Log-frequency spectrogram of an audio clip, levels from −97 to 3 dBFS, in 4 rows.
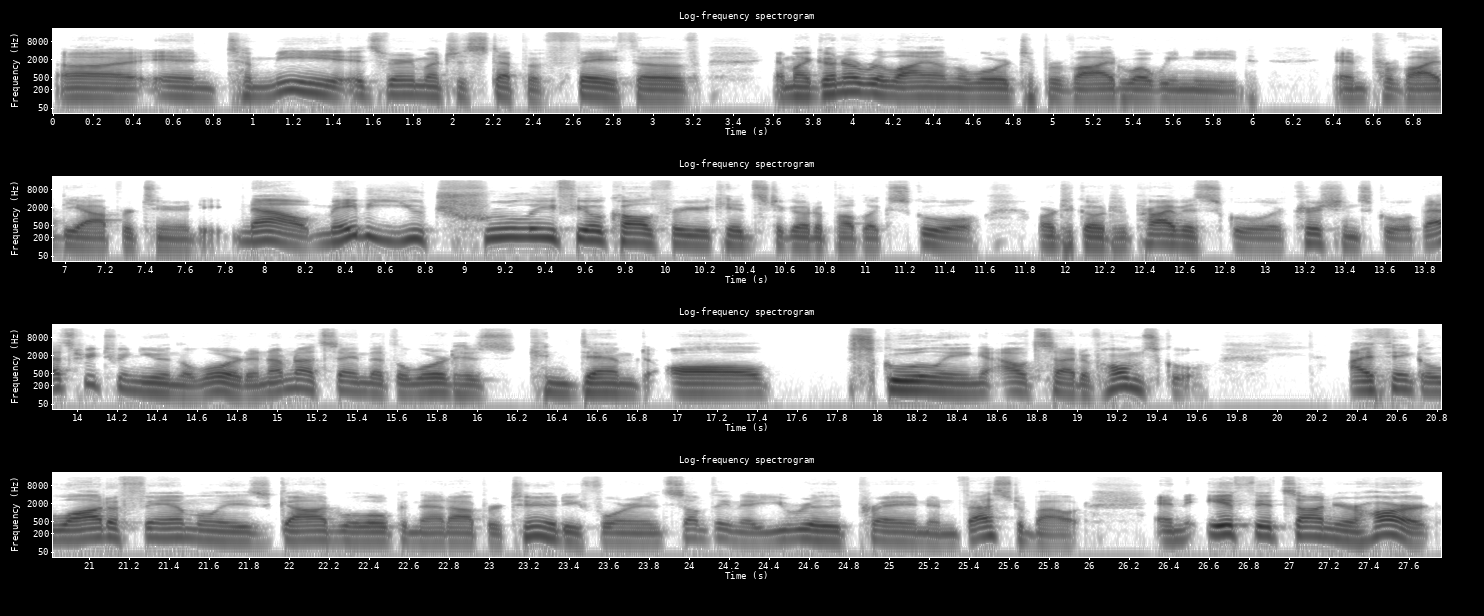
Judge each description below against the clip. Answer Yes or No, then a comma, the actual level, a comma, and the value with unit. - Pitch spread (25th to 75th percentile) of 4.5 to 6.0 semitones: Yes, average, 5.0 semitones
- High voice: No, low, 125 Hz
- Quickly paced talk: Yes, fast, 215 wpm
